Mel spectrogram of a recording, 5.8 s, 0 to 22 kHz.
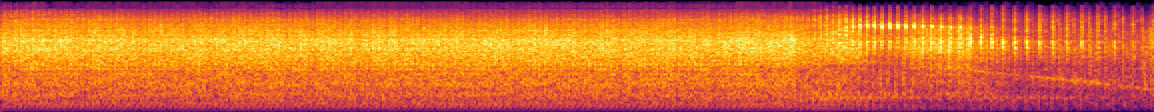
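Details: Honda EU2000i inverter generator after cleaning the plugged spark arrester and refitting the muffler: even, quiet hum with no popping or surging, then winds down cleanly at shutdown; fixed, running properly.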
